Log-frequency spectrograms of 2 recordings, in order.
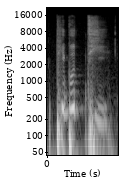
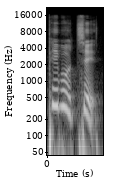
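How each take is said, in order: First: The last syllable starts with a t sound. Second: The last syllable starts with a ch sound. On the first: The speaker calls it wrong. "라고 바보처럼 읽지 않죠" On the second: The speaker calls it right. "츠 소리로 읽고 있습니다"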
